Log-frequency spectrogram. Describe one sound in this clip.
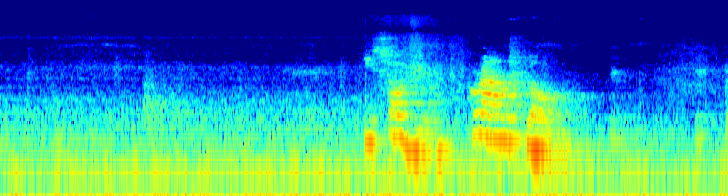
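An elevator car hums low and steady as it moves.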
